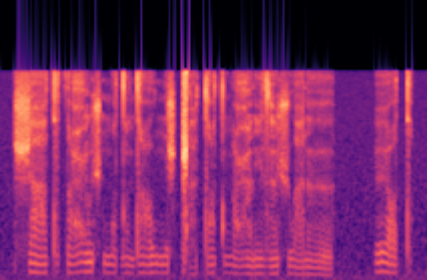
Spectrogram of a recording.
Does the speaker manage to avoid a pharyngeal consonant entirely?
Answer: no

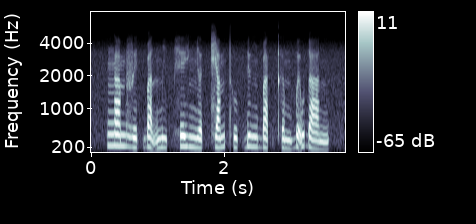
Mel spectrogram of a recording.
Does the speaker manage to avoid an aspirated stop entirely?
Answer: no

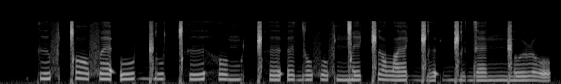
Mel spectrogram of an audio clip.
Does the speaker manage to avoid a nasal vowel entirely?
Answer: yes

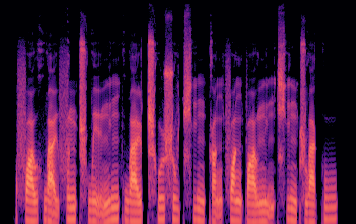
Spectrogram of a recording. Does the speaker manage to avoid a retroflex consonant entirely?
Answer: no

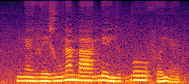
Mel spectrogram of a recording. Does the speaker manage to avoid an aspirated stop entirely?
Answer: yes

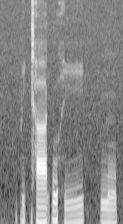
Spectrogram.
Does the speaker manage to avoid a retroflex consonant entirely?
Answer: yes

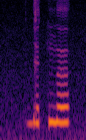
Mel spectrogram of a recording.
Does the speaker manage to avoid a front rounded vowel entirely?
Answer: no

